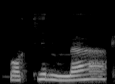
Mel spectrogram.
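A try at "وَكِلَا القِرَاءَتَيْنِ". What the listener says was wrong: Tidak pakai tasdid. Kilal qira'atain.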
